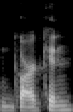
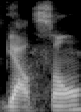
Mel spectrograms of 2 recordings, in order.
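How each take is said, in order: First: The word is said with an American accent. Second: The word is said with a French accent. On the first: The speaker calls it wrong. "he pronounced it the American way" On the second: The speaker calls it right. "the French word for waiter is garçon"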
